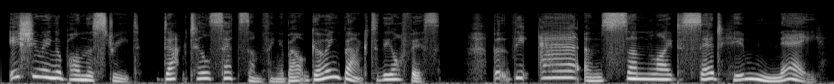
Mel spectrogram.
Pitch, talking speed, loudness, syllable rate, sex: 225 Hz, 150 wpm, -17 LUFS, 4.3 syllables/s, female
